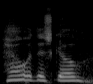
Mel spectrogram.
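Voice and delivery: high, slow whining plea; whining Mary. Acted. Preacher acts Mary whining to Jesus, high and slow. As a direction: whine it like a hurt sister, pitched high. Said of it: "She whined".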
